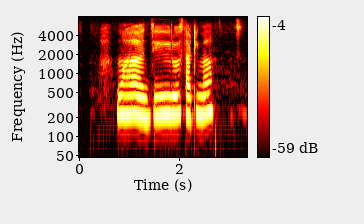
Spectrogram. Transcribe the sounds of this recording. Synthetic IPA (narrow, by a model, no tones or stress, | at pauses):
uɦãd͡ziɾosaʈʰima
